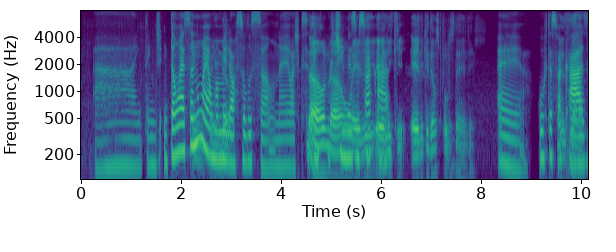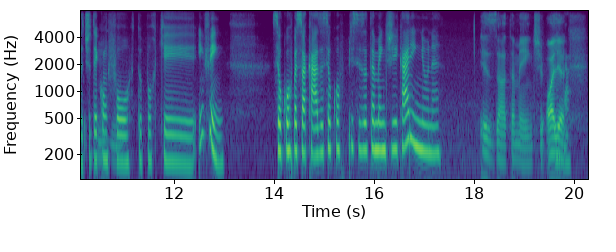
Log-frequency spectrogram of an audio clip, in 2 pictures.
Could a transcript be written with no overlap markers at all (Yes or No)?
No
